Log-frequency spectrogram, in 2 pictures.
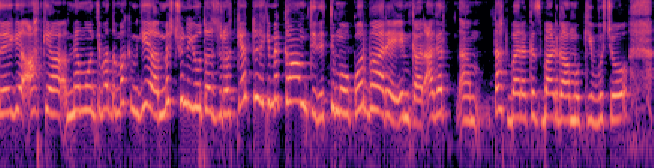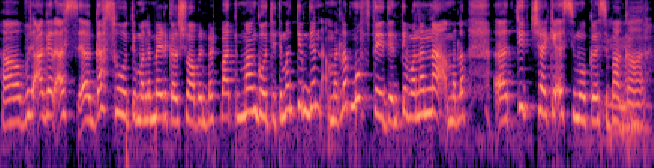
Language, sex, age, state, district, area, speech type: Kashmiri, female, 18-30, Jammu and Kashmir, Budgam, rural, spontaneous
